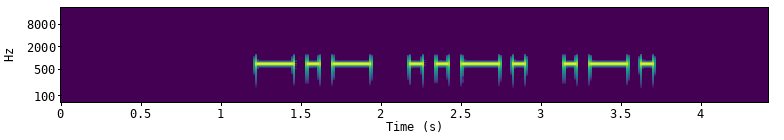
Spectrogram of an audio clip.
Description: Morse code, heard as a keyed tone, about 15 wpm, 700 Hz. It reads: KFR
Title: USA Call Sign Postfixes - 3 Letters 15wpm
